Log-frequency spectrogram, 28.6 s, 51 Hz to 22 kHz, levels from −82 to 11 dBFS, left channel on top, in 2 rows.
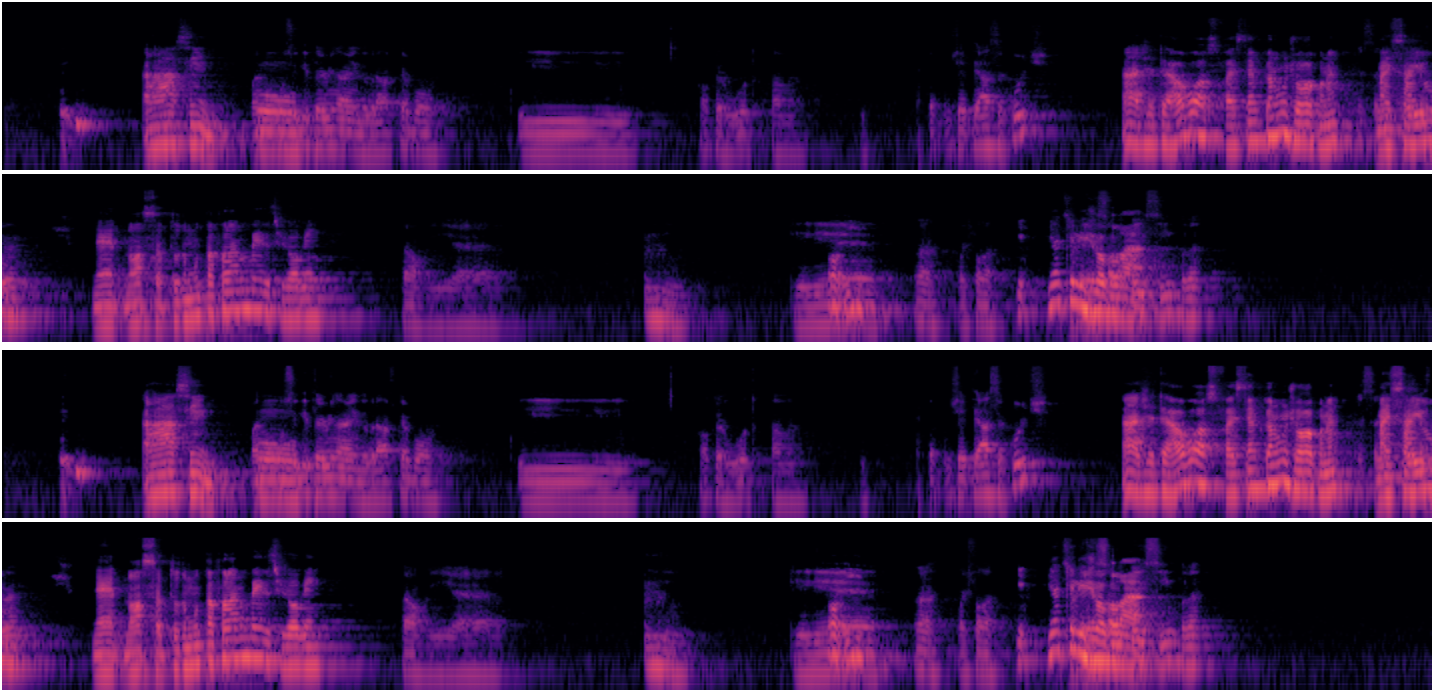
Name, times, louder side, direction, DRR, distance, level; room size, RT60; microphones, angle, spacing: voice 1, 0.6-1.0 1.6-1.7 2.5-4.4 5.1-6.3 7.0-8.0 9.3-10.5 12.9-13.0 13.5-14.5 18.3-19.3 20.7-21.2 22.2-23.1 23.4-24.3 24.9-26.4, right 2 dB, 35° right, 0.8 m, -40 dB
voice 2, 1.4-2.2 2.5-3.0 11.2-13.4 13.7-14.4 15.2-17.5 22.5-22.9 24.4-25.7, right 3 dB, 70° right, 1.3 m, -29 dB
25.0 x 24.0 x 8.7 m
head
